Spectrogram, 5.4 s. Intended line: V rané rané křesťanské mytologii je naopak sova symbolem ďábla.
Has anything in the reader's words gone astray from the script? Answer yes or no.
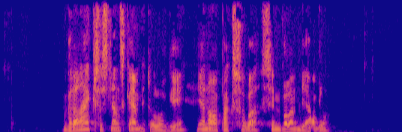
yes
